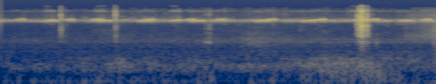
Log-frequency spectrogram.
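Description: Crickets chirping in rapid, even pulses, a steady high trill. A few faint clicks, then a sharper click near the end as a camera shutter is released.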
